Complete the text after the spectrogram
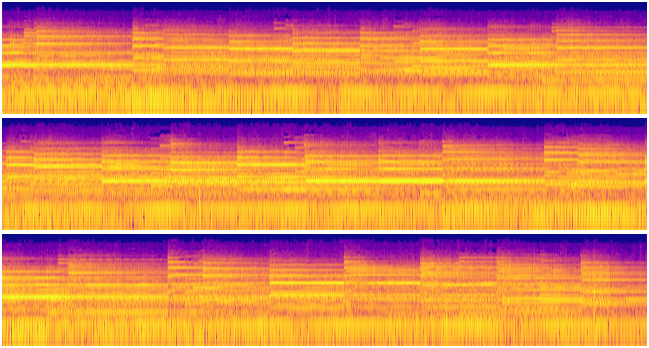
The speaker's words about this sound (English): Heard the bells on Christmas Day, their old familiar carols play, and wild and sweet the words repeat, of peace on earth, goodwill to men.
